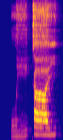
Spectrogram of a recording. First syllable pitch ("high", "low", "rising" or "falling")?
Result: rising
